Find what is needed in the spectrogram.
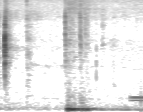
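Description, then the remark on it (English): A telephone handset is picked up with a sharp click and a dull thump, then a steady telephone dial tone begins near the end, cut off almost right away. “Hey, we've got a dial tone.”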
